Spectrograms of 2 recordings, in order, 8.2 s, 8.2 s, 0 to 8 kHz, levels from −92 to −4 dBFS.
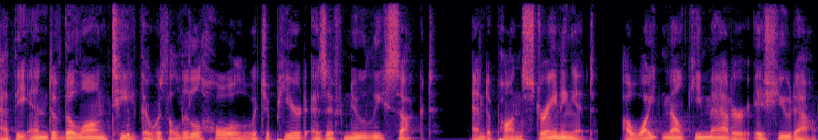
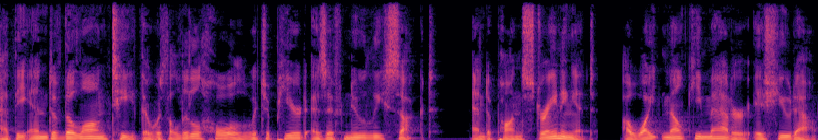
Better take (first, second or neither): second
